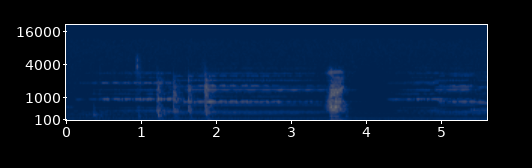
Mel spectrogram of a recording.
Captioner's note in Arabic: طرق خفيف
